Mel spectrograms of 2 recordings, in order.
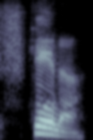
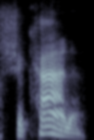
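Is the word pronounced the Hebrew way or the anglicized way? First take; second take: Hebrew; anglicized. First: It is pronounced in the Hebrew way. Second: It is pronounced in an anglicized way. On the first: This is the original Hebrew form of the word. "the Hebrew word would be" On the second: This is how some Christians say the word.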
